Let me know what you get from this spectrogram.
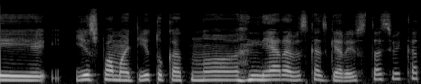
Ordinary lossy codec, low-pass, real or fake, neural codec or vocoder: AAC, 48 kbps; 14.4 kHz; real; none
